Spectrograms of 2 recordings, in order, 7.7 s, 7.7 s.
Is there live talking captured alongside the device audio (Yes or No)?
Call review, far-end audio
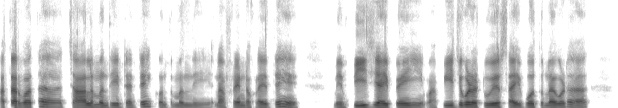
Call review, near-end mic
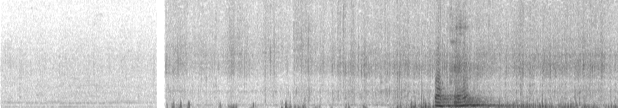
Yes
